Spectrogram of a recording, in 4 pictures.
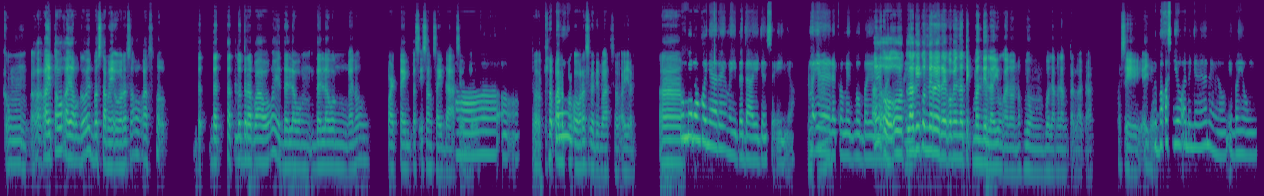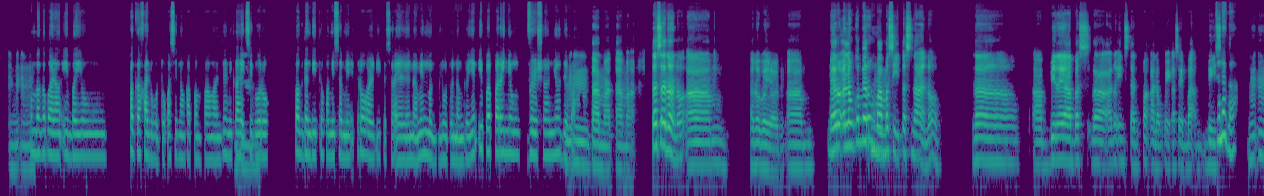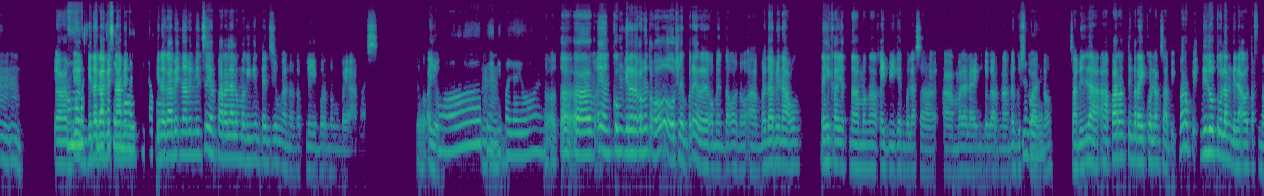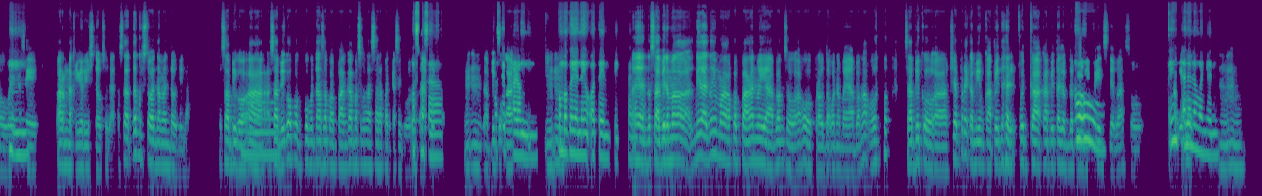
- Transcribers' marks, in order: other background noise; tapping; chuckle
- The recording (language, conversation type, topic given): Filipino, unstructured, Ano ang pinaka-kakaibang pagkain na natikman mo?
